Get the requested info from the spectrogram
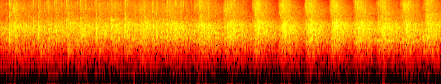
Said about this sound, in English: Now, I want you just to clap normally, and when I say clap together, which I mean synchronously, just clap together. So when I'll tell you, just start clapping. Okay, together.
